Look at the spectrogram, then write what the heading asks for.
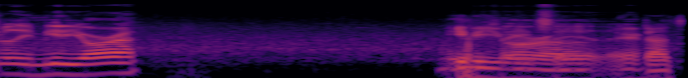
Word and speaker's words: Meteora: I still don't know how to pronounce really Meteora. Meteora.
